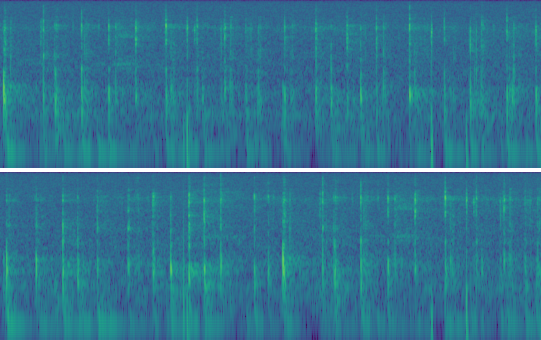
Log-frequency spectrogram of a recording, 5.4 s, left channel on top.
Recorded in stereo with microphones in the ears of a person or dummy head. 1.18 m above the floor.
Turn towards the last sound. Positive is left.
No sound to turn to.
